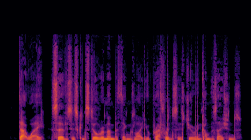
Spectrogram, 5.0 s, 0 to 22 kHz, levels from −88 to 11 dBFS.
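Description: From 2.90 to 4.08 s a train of clicks ticks and pops over the speech, about seven in all at roughly 4.3 per second, unevenly spaced and standing well above the speech. Similar repeated pulses like these are likely electrical interference or a faulty connection or power supply.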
